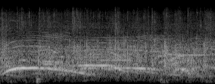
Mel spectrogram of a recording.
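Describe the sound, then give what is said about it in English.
Church audience clapping hands in worship, a steady wash of clapping with a sustained, voice-like tone rising and falling above it. “Somebody clap your hands and shout, yes. Clap your hands and magnify the name of Jesus.”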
